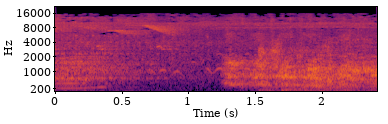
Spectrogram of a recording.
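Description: The last notes of a song fade out, then just over a second in a T-Rex roar sound effect starts, rough and growling.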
